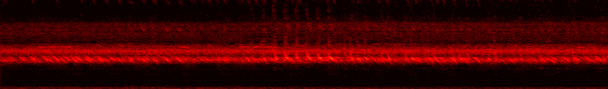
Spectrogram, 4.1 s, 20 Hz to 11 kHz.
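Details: Bell crickets in autumn at Sanuki, Chiba, Japan, captured with a ZOOM H6 or TASCAM DR-05X: a dense, continuous high shimmering chorus of insects over a soft low rumble of background noise.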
